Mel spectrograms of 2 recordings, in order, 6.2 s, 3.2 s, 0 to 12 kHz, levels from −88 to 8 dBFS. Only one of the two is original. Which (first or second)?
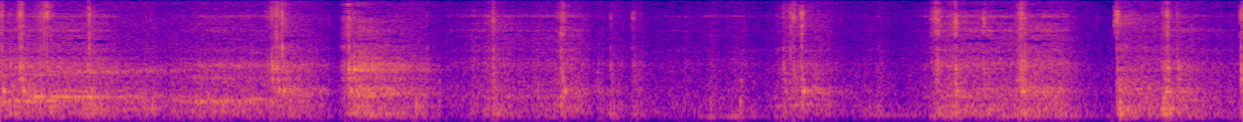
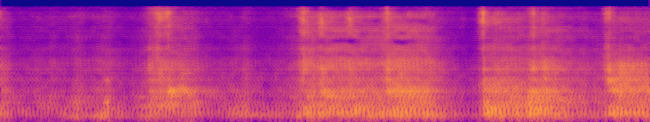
first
